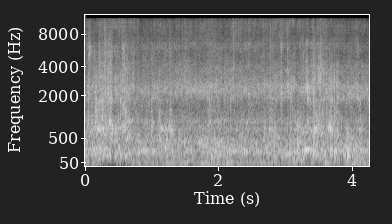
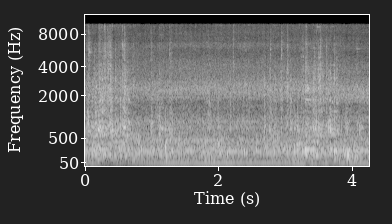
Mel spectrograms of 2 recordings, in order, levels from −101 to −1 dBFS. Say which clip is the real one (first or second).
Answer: second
